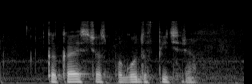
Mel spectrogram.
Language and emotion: Russian, neutral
